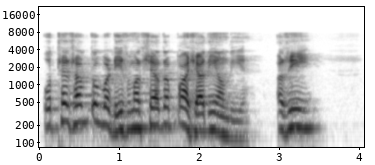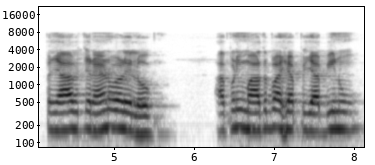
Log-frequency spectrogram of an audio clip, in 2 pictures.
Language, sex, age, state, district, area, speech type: Punjabi, male, 60+, Punjab, Bathinda, rural, spontaneous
